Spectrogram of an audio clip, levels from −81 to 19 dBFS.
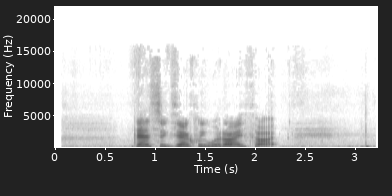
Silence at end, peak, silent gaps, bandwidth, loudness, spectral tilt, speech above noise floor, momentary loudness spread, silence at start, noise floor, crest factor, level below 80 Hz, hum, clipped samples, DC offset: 0 s; -6 dBFS; none; 16 kHz; -25 LUFS; -5.5 dB/octave; 25 dB; 23 LU; 0.1 s; -50 dBFS; 24 dB; -46 dBFS; none; under 0.1%; under 0.1%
